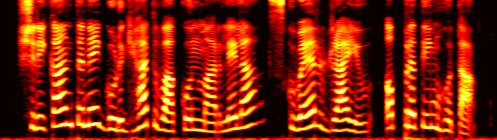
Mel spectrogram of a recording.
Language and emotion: Marathi, neutral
